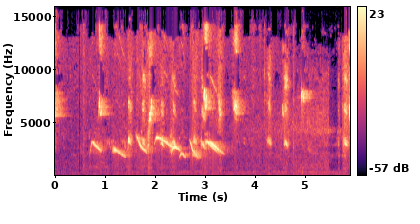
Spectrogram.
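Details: Green-winged saltator in 'macheando' song meant to excite other males: a tight run of rich, falling whistled notes packed into two seconds, then scattered thin high chips and short whistles as the phrase trails off.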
